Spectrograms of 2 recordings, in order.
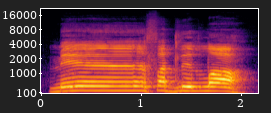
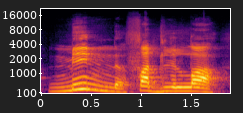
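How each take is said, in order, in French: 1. Le son n est caché avec une légère nasalisation. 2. Le son n se prononce pleinement et clairement.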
